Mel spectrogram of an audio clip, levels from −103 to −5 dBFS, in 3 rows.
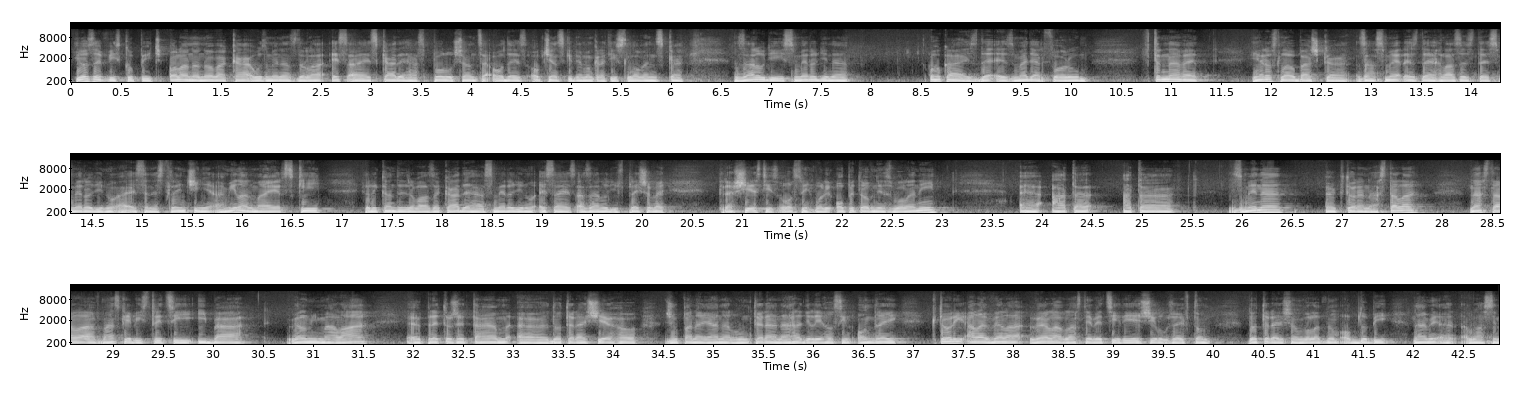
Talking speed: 130 wpm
